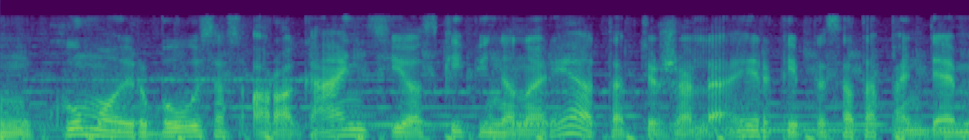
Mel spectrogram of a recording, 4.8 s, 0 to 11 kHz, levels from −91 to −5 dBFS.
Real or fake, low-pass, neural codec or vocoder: real; 7.2 kHz; none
